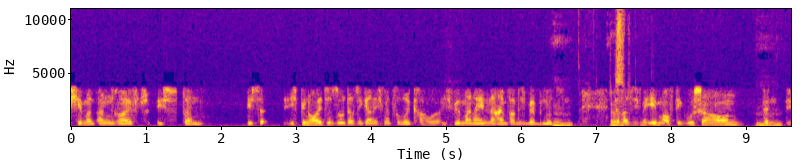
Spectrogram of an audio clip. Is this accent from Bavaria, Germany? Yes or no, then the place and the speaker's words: no; Herdecke, North Rhine-Westphalia, Germany; Wittenwetter, ich komme aus Herdecke.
